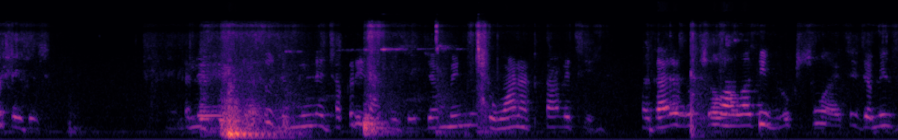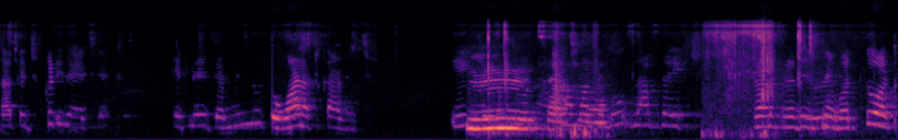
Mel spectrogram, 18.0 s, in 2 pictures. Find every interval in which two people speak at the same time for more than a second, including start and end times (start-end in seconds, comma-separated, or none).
13.6-15.1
